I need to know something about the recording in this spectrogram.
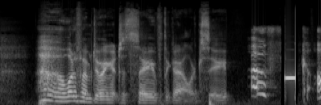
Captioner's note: sighs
